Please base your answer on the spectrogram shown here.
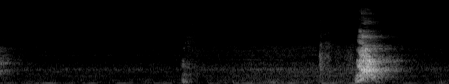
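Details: A 3-month-old Chow Chow x French Bulldog puppy playing guard dog gives a sharp guarding bark after two softer yips.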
